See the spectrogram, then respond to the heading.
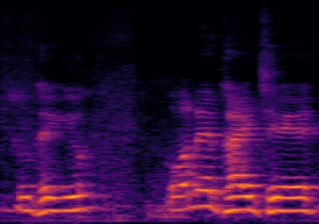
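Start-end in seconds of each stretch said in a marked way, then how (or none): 1.2-2.3 higher, louder and very slow; Dada Bhagwan's question. Retold or imitated. Guru asking a disciple who is troubled, slow and pointed. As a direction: stretch કોને out as a pointed question. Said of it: "દાદાનું આટલું જ બોલે".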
